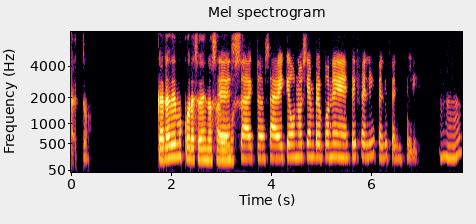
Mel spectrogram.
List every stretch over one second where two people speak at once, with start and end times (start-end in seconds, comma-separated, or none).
none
